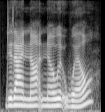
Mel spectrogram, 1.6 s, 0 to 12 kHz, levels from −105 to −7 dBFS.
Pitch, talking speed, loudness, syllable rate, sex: 210 Hz, 225 wpm, -16 LUFS, 4.7 syllables/s, female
